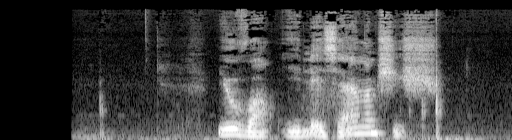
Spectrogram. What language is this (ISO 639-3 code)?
kab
